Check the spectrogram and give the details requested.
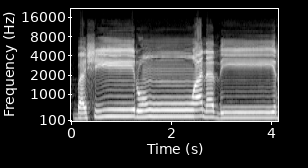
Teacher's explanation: ہم اس تنوین کو واو کے ساتھ ملا کر پڑھ رہے ہیں. تو یہاں پر واو کو ہم ادغام کے ساتھ ادا کر رہے ہیں.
